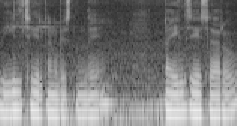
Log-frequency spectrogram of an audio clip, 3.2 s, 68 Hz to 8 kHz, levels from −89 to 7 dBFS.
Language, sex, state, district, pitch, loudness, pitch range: Telugu, male, Andhra Pradesh, Chittoor, 115 Hz, -14 LUFS, 110-120 Hz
